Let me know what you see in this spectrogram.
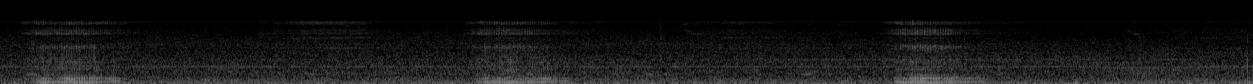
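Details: Low rumbling snores about every four seconds, roughly 15 a minute, with quiet breathing between: ordinary snoring during sleep.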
